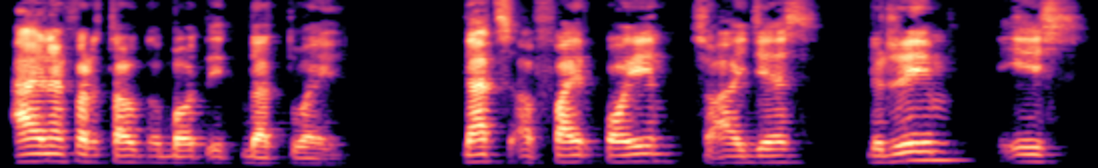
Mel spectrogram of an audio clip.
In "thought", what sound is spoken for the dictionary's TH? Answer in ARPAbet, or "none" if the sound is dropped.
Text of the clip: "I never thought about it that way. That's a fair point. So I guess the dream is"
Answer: T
